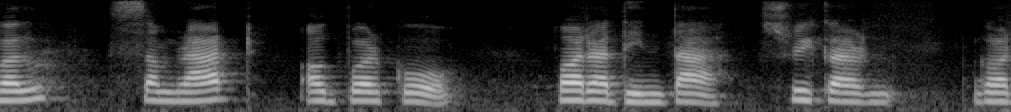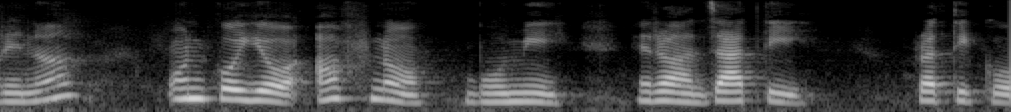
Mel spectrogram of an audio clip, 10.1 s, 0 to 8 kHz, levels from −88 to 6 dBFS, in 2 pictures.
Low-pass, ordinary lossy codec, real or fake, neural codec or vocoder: none; none; fake; codec, 16 kHz, 2 kbps, X-Codec, WavLM features, trained on Multilingual LibriSpeech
